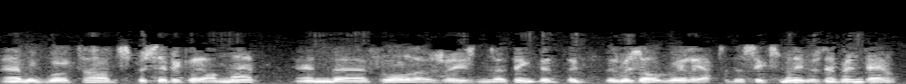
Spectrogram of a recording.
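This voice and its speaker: A man calling in as head coach, hoarse from losing his voice, speaking haltingly with many fillers in a post-match phone interview. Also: low voice, little pitch movement. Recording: dull phone line with faint hum.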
